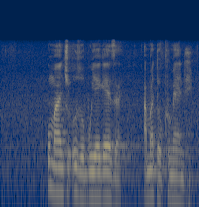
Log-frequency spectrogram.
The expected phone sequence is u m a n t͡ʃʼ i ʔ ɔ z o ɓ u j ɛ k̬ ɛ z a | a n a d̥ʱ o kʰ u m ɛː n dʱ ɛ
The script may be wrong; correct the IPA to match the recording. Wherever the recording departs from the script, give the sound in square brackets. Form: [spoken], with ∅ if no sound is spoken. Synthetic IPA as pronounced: u m a n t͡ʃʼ i ʔ [u] z o ɓ u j ɛ k̬ ɛ z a | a [m] a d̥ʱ o kʰ u m ɛː n dʱ ɛ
